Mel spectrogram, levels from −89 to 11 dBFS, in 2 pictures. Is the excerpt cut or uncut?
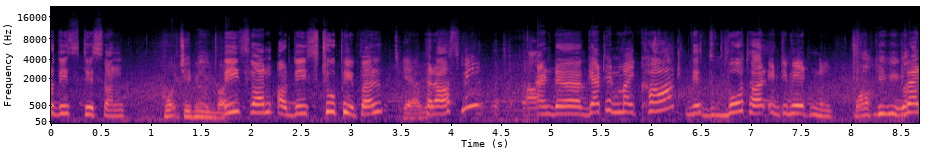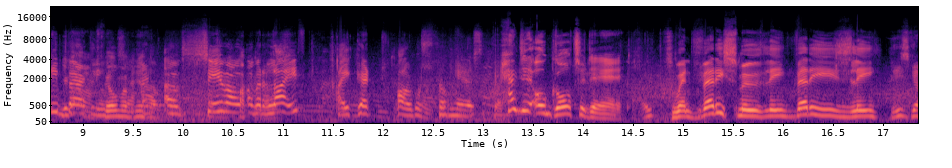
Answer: cut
